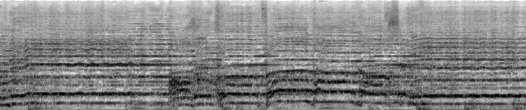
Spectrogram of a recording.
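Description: A song with a singing voice over musical accompaniment, the melody held in long notes that slide from one pitch to the next.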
